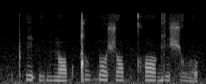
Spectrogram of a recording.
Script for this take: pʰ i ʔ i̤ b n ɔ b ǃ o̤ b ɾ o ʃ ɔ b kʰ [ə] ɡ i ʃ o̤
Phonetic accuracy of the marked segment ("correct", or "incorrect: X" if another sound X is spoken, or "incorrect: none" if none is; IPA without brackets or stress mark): incorrect: ɔ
